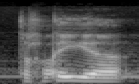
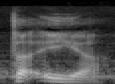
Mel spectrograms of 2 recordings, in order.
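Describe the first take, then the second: First: The middle consonant is a deep q sound. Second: The middle consonant is a glottal stop.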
